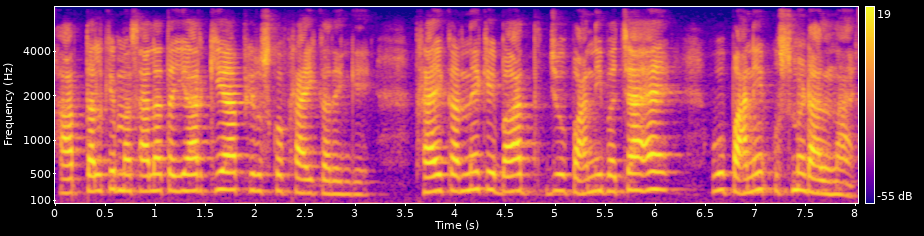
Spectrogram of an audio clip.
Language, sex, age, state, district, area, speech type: Hindi, female, 30-45, Madhya Pradesh, Betul, rural, spontaneous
